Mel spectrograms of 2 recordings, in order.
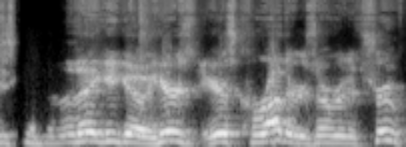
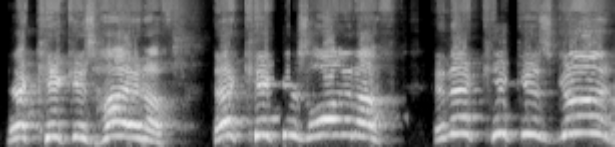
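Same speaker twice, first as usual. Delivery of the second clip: much higher, louder building field-goal call ending in a shout; Bill Hillgrove impression; 13 semitones higher, 5 dB louder than usual. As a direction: belt it out like a play-by-play man calling the kick. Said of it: "my old Bill Hillgrove impression".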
